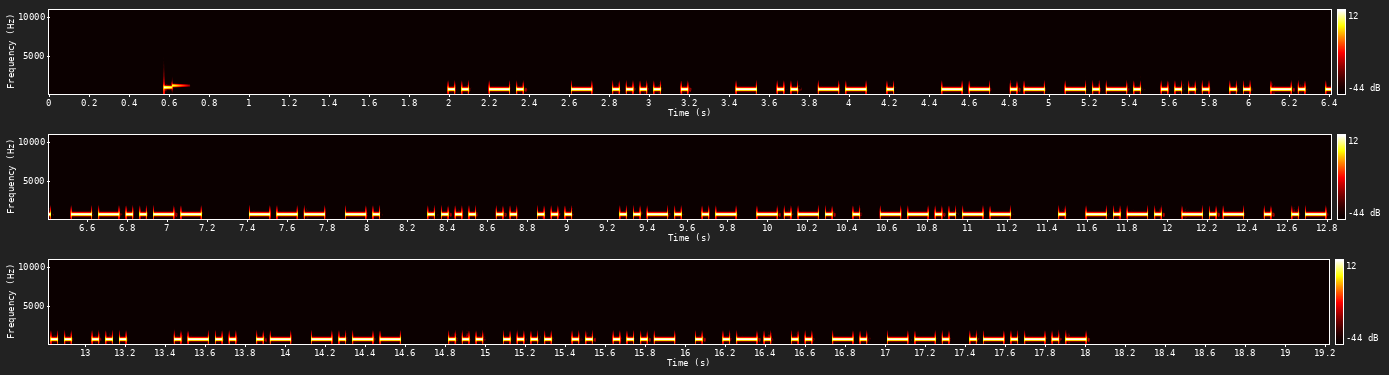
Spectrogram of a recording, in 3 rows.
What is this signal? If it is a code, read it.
Morse code, heard as a keyed tone, about 34 wpm, 700 Hz. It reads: IN THE TIME MACHINE, ON HIS FACE, ECKELS LAY SHIVERING.
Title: A Sound Of Thunder 35wpm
